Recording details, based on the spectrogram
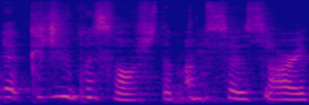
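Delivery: put-on cringing British voice. Imitating Tony cringing as he asks: imitating Tony, cringing and so British. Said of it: "he's cringing as he says it".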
